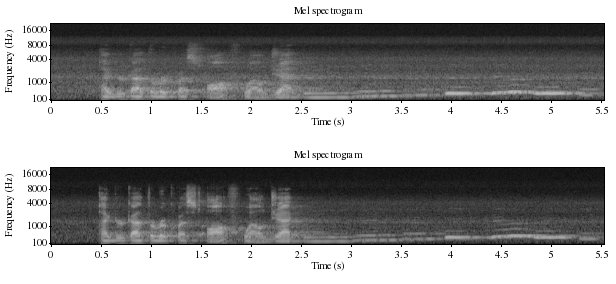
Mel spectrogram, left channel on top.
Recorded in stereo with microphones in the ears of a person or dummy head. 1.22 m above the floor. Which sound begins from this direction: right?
A man speaking, at 0.5 s.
